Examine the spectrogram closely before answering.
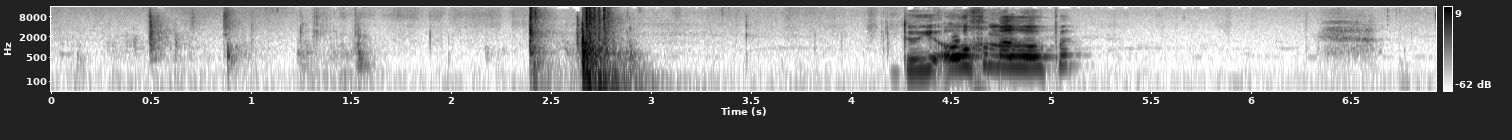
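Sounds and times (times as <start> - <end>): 
door swinging shut with a solid thump: 2.4 - 3.1
speech: 4.2 - 5.2.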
